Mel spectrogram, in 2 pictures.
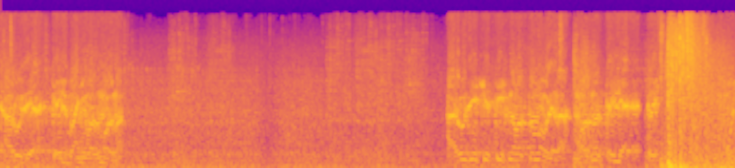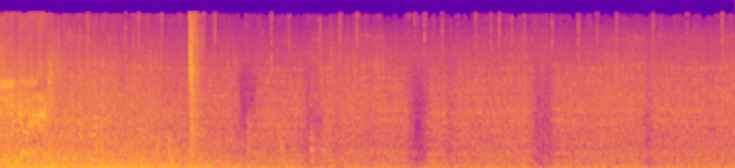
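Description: A tank engine rumbles low and steadily.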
